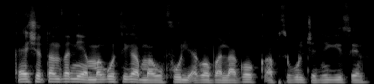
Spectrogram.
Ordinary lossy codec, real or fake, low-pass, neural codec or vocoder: MP3, 96 kbps; fake; 19.8 kHz; autoencoder, 48 kHz, 128 numbers a frame, DAC-VAE, trained on Japanese speech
